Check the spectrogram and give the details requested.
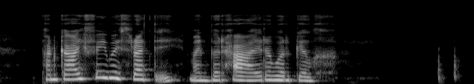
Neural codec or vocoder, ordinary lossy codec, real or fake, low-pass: codec, 24 kHz, 3.1 kbps, DualCodec; MP3, 96 kbps; fake; 10.8 kHz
